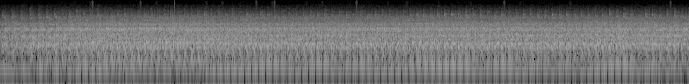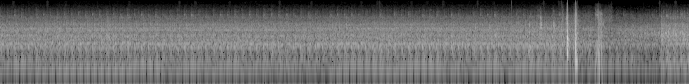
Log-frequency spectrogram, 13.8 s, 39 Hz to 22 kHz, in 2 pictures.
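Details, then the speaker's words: 1951 Royal Enfield Bullet 350 G2, first start after full engine rebuild (worn parts and timing-side main shaft play fixed): steady, even single-cylinder idle thump, no knocks or rattles, oil pumping, condensation smoke; quieter and healthy. "that sounds quite happy with life that's condensation of smoke [Applause] [Applause] and i think the engine is uh quite a bit quieter mechanically too"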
